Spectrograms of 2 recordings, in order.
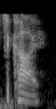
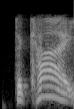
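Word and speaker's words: Takei: I believe it's Takai. – Takai, yes.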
